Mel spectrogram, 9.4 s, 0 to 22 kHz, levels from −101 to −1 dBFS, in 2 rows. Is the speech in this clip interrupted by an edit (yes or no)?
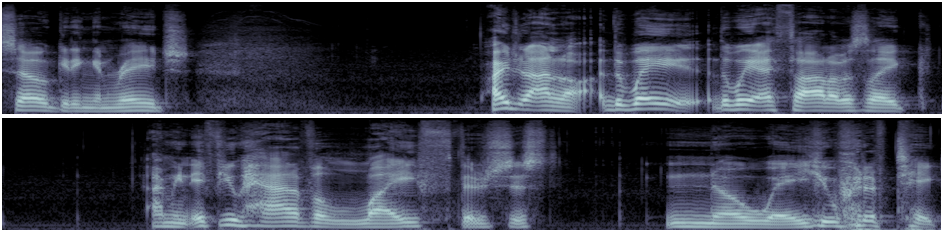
no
